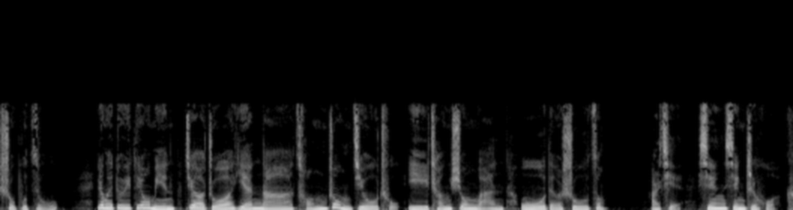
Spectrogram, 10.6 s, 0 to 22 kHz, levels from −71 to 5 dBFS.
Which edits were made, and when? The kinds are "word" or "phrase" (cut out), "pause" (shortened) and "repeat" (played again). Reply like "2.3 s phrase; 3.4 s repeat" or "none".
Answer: 2.4 s pause; 5.4 s pause

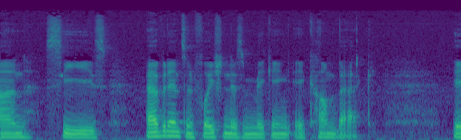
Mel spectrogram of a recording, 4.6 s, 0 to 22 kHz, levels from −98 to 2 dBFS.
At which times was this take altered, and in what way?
none

